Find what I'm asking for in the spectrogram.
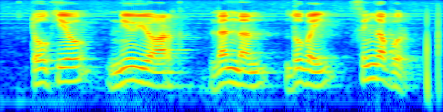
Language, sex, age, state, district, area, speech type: Hindi, male, 60+, Madhya Pradesh, Betul, urban, spontaneous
